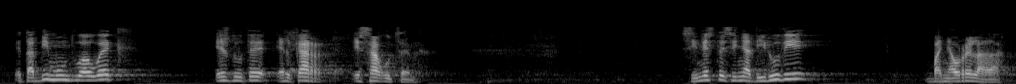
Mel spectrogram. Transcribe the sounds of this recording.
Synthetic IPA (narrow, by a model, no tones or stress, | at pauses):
e̞t̪abimund̪uawe̞k | e̞zd̪ut̪e̞ːlkaɾe̞saɣ̞ut͡se̞n | sine̞st̪esiɲad̪iɾuði | βaɲao̞re̞laða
